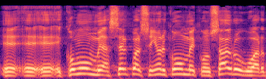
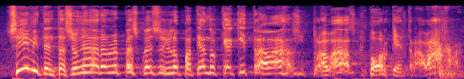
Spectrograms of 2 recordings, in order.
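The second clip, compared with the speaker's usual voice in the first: mock-exasperated rush, easing off at the end; vehemencia exagerada; 5 semitones higher than usual. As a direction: blurt it out fast and high, hamming up the exasperation. Repite con vehemencia su tentación fingida. (vehemencia exagerada, atropellada y en broma)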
